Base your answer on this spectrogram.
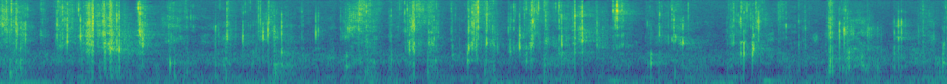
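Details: Puppy at mealtime, crunching food with quick, dense, crackly bites and clicks in rapid succession, recorded close up indoors.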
